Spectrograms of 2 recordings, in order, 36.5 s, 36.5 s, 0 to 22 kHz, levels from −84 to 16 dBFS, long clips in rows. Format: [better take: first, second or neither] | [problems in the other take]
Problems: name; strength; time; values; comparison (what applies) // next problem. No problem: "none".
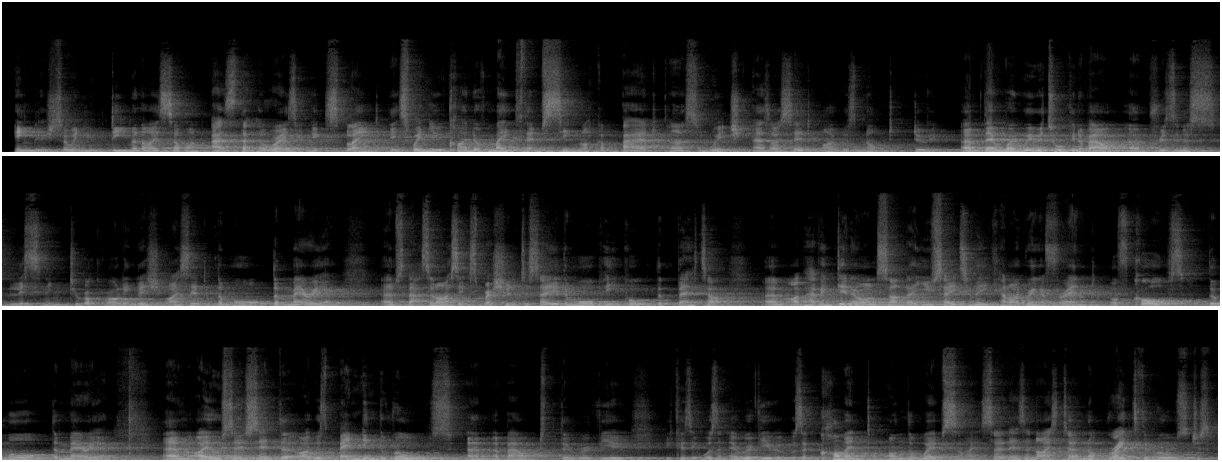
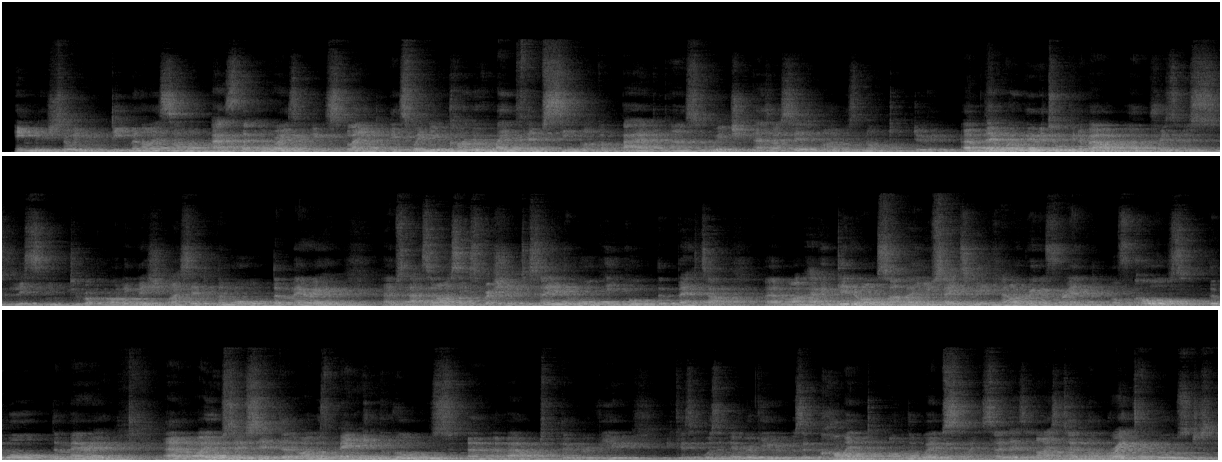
first | room echo; strong; dies away in 2.1 s; slight in the first // off-mic speech; far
